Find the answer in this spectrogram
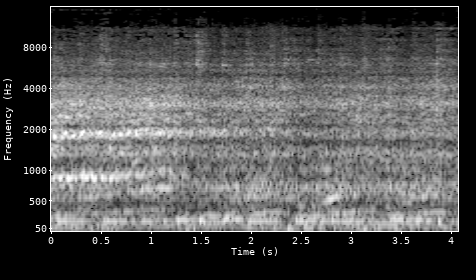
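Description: BMW E39's V8 engine held at high revs during a burnout donut, with the rear tyres squealing and skidding as they spin on asphalt.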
